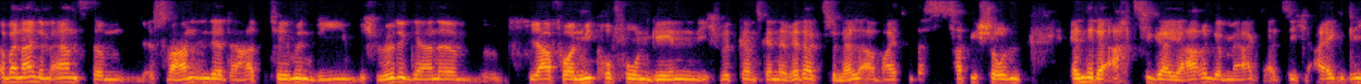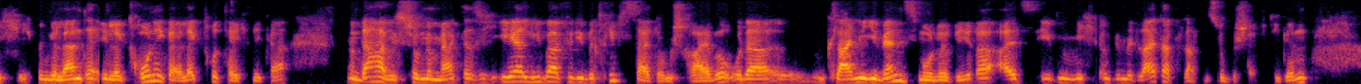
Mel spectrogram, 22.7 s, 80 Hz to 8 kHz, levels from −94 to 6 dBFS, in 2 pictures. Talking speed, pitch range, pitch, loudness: 180 wpm, 130-205 Hz, 140 Hz, -19 LUFS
